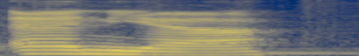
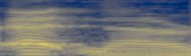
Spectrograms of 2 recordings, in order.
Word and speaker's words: Ithne: Ithne. Oh, can't look at that box. Technically pronounced Enya. Or Etna, really.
